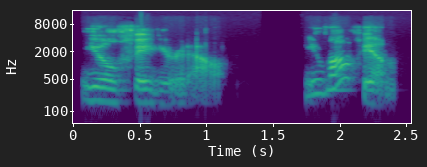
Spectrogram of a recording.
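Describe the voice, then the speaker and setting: A woman's voice: lowish voice, huge pitch swings, a little slow, full character voice. A woman playing a plainspoken, tender-hearted aunt in mourning, folksy and motherly, in a dramatic script read with slightly muffled sound. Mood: advising.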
